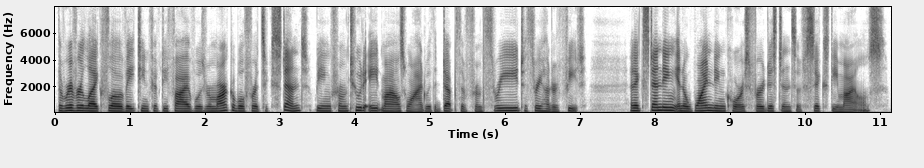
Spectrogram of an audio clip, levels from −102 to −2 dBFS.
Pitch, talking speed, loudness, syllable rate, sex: 180 Hz, 225 wpm, -20 LUFS, 5.7 syllables/s, female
